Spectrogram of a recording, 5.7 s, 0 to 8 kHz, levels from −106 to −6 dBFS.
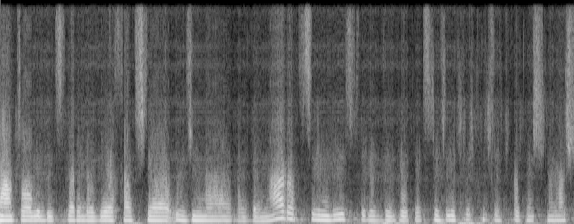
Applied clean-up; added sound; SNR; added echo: neural separator model SepFormer DNS4.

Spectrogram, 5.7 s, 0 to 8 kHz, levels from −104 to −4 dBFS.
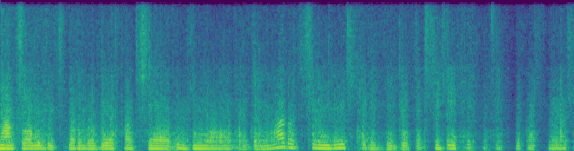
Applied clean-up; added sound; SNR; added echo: neural mask model RNNoise.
